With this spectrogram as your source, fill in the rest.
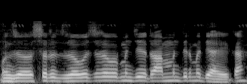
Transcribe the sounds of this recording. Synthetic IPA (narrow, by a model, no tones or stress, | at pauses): m̤əɡd͡zəsəɾd͡zəʋət͡sasəʋəm̤əɳd͡zeɾamːənd̪iɾməd̪ʱːjeaɦeka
